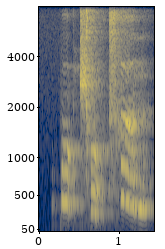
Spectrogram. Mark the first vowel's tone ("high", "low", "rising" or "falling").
high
